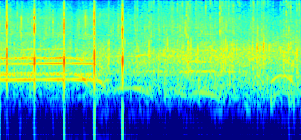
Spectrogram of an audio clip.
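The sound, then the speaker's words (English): A church audience applauding during a service: dense, steady clapping from many hands, with a few sharp, louder single claps standing out near the start, continuing evenly throughout. “Let's give Chula Vista a big hand.”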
